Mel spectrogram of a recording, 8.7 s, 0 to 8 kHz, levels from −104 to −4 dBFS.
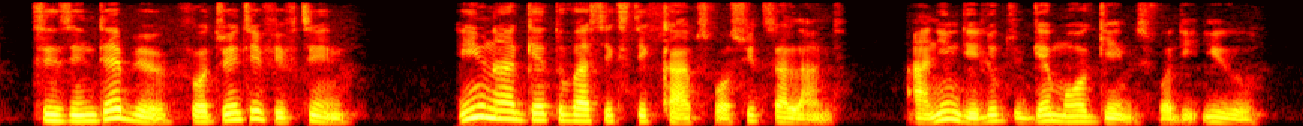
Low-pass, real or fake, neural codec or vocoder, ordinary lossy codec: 7.2 kHz; real; none; none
